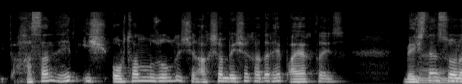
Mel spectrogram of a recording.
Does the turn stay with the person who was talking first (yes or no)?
yes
